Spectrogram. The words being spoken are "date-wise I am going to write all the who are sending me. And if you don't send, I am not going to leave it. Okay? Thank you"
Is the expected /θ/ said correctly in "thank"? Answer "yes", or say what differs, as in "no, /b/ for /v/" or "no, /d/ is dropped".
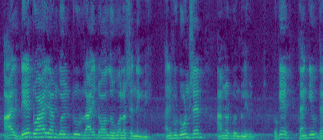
no, /t/ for /θ/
